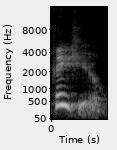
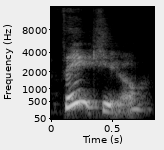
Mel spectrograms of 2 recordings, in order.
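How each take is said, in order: First: It sounds forced and reluctant. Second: It sounds warm and sincere.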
